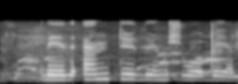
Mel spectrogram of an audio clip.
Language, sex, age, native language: Icelandic, male, 9, Icelandic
